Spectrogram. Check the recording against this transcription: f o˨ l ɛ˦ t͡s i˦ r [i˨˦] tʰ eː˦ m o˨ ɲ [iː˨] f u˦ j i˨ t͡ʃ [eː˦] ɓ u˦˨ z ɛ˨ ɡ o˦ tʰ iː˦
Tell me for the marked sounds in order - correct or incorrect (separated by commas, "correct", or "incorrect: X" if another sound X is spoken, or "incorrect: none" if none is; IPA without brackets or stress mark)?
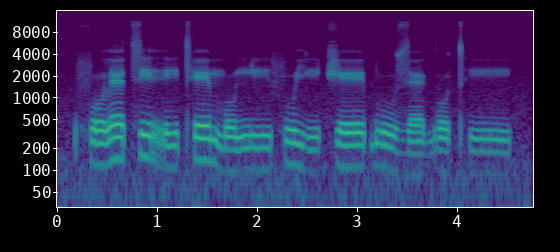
incorrect: i˨, correct, correct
